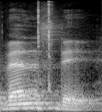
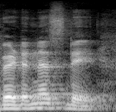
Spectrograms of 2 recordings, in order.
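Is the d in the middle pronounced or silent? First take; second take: silent; pronounced. First: The middle d sound is left silent. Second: The middle d sound is clearly pronounced. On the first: The speaker calls it right. "ये है वेंसडे" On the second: The speaker calls it wrong. "इसको लोग बोलते हैं वेडनेसडे, नहीं ये वेडनेसडे नहीं है"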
